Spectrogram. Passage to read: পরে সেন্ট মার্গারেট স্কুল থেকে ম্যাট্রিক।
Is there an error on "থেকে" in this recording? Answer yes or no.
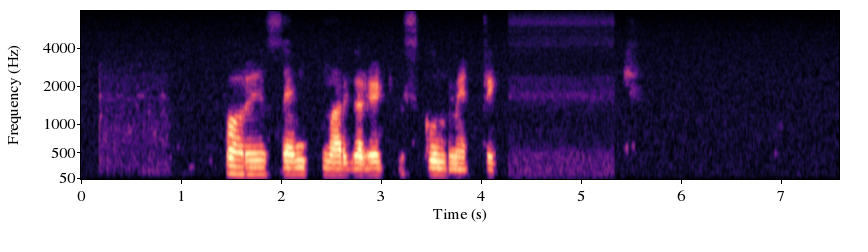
yes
